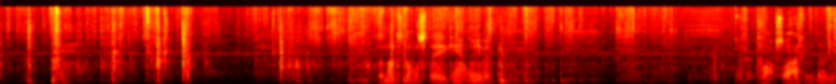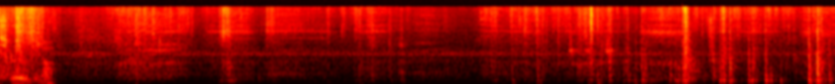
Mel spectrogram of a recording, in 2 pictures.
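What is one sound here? Small metal parts clink and tap against a metal plate.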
